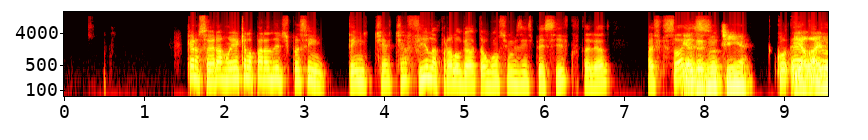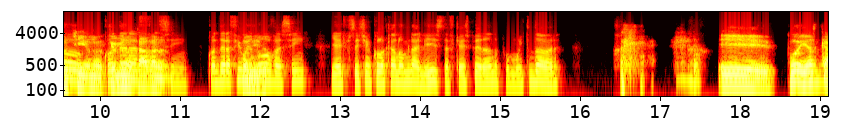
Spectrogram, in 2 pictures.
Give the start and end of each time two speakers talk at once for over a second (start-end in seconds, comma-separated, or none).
9.1-10.9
